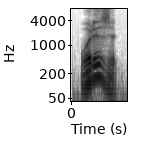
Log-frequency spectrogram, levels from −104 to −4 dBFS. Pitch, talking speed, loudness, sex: 120 Hz, 325 wpm, -17 LUFS, male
